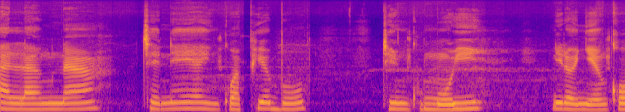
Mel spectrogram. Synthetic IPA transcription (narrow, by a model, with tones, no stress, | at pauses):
a˨la˨ŋna˦ | t͡ʃɛ˨nɛ˦ja˦i˨ŋ˨kwa˨pjɛ˦bɔ˦ | tʰi˨ŋ˨ku˨mo˨i˦ | ni˦ɾɔ˨ɲɛ˨ŋkɔ˦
